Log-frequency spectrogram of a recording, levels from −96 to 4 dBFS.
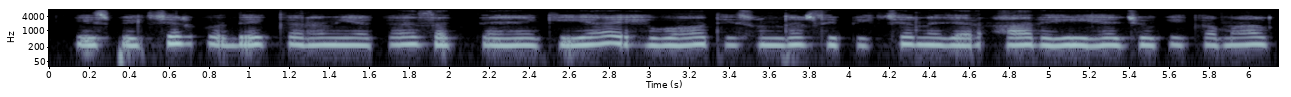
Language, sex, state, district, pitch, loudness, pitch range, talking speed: Hindi, female, Jharkhand, Jamtara, 250 Hz, -33 LUFS, 245-260 Hz, 235 wpm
